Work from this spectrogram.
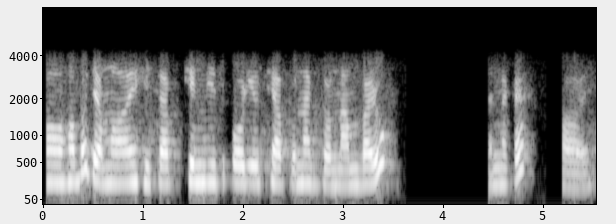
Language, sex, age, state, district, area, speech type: Assamese, female, 45-60, Assam, Darrang, rural, conversation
